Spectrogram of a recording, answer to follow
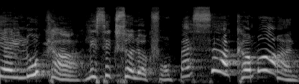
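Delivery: lightly acted Italian friend protesting. Mario scolds his friend Luca.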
